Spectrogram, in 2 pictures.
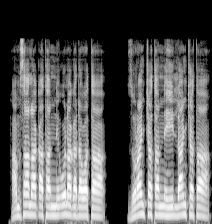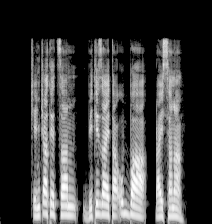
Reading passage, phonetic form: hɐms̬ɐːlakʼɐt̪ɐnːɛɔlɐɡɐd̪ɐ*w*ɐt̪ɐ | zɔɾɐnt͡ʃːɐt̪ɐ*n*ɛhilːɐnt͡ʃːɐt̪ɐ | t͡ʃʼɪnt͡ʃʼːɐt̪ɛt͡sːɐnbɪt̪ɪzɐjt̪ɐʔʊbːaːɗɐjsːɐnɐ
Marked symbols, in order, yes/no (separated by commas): yes, no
